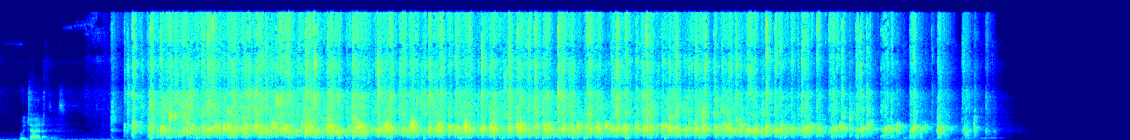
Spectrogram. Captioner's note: applause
